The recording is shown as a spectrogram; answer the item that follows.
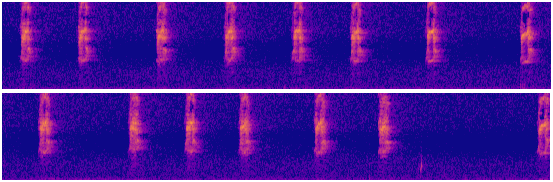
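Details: Degu calling constantly, a steady series of short high chirps about every half to one second, around seventeen in all, with little else heard.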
